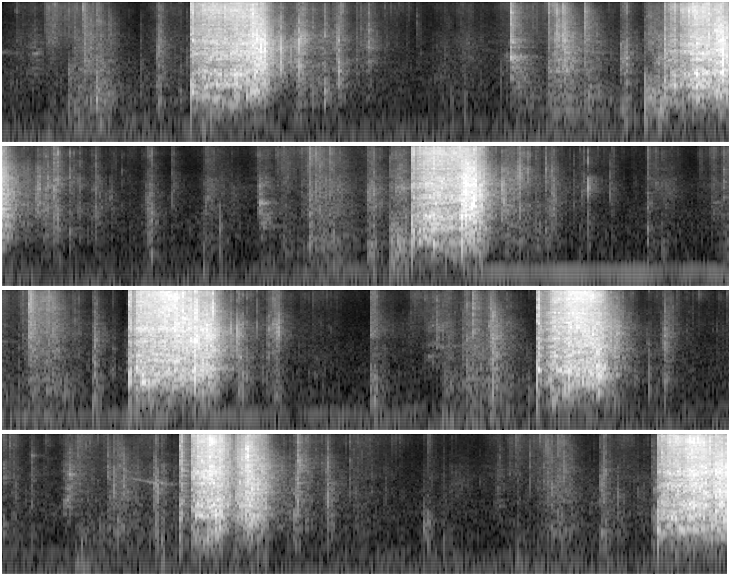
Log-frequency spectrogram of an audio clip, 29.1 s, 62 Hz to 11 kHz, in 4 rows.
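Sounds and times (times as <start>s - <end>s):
shovel blade scraping concrete: 1.9s - 3.6s, 5.1s - 8.0s, 10.4s - 12.8s, 15.8s - 17.4s, 18.8s - 20.9s, 23.5s - 25.0s, 28.3s - 29.0s.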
